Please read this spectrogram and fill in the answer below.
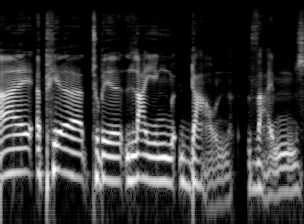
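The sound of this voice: A man's put-on character voice, clear, smooth and fairly bright in tone, with vocal fry, a very slow pace, and a very clean recording with a silent background. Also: fairly low pitch for a man, ordinary pitch variation.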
